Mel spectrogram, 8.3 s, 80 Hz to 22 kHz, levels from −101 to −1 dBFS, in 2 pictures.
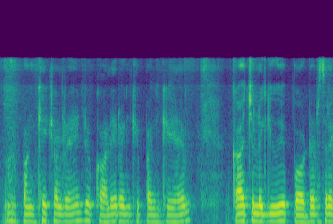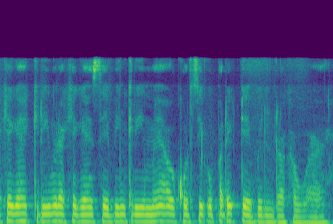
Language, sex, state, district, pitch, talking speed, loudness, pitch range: Hindi, male, West Bengal, Malda, 130 Hz, 250 wpm, -17 LUFS, 125-135 Hz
